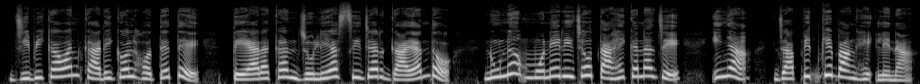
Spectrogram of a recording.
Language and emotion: Santali, happy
